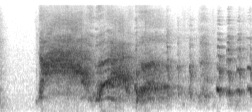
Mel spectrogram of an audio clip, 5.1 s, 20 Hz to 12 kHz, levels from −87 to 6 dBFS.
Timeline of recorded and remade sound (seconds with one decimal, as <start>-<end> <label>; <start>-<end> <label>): 0.0-3.3 remade; 3.3-5.1 recorded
